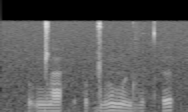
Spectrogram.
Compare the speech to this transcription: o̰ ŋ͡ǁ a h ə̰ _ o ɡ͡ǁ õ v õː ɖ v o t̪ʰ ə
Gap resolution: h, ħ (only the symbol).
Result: h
